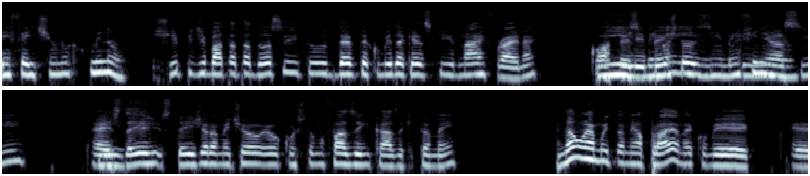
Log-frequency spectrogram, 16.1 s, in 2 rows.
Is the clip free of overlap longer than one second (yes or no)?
no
